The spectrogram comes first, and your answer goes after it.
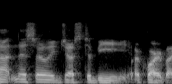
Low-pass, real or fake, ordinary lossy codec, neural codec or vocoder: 7.2 kHz; real; Opus, 64 kbps; none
